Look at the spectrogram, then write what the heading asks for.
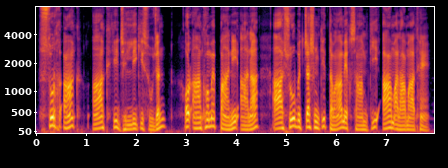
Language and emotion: Urdu, neutral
